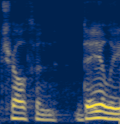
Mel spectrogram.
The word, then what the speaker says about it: Charlton Daley: We're with Charlton Daley.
